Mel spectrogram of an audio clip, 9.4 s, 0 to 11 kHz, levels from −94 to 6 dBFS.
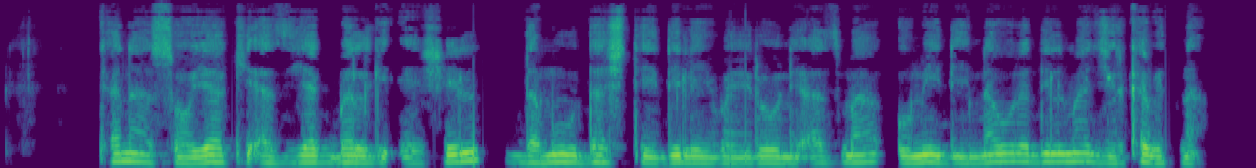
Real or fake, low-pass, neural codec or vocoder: fake; 9.9 kHz; vocoder, 44.1 kHz, 128 mel bands every 512 samples, BigVGAN v2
